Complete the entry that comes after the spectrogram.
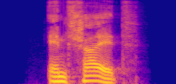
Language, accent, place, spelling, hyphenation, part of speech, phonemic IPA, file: German, Germany, Berlin, Entscheid, Ent‧scheid, noun, /ɛntˈʃaɪ̯t/, De-Entscheid.ogg
- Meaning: 1. alternative form of Entscheidung (“decision”) 2. short for Volksentscheid or Bürgerentscheid (“plebiscite, referendum”)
